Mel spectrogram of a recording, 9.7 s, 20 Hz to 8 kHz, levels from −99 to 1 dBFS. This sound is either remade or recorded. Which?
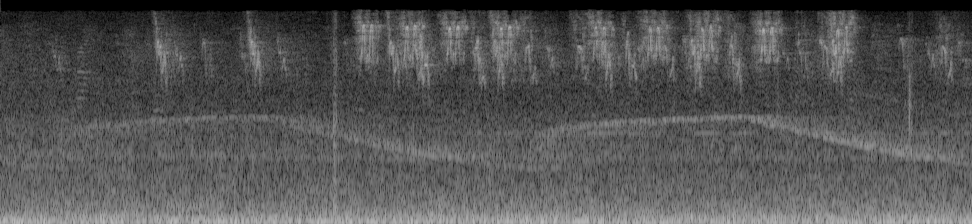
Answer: recorded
